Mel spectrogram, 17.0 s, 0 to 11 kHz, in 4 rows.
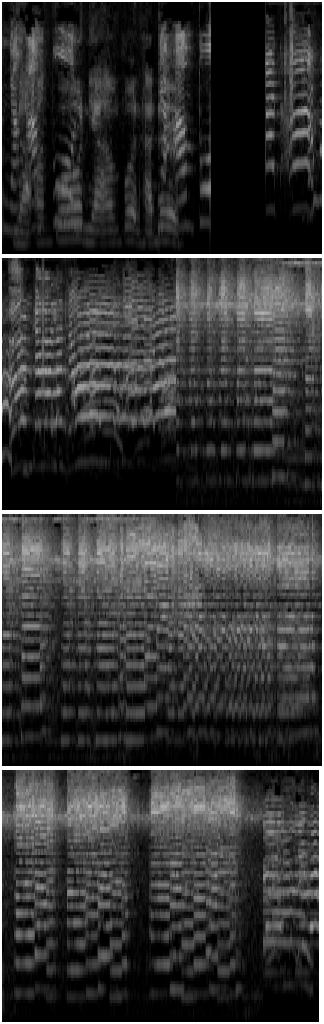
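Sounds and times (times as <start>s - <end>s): bus musical horn playing a tune: 4.7s - 17.0s.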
